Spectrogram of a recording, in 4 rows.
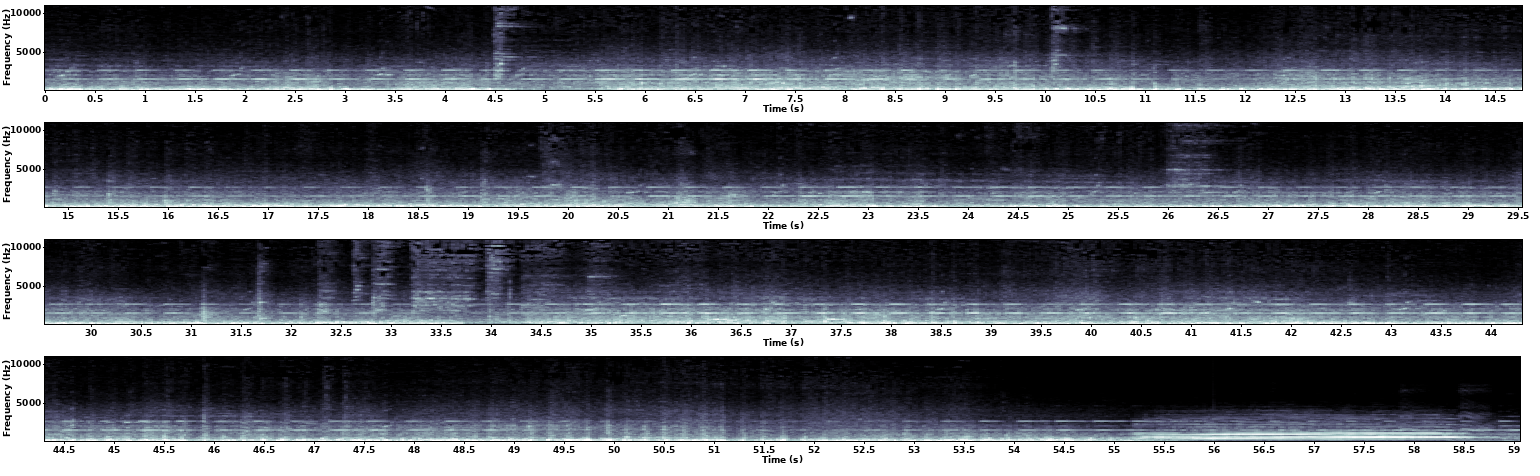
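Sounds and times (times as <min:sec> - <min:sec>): freight train wheels rumbling: 0:00.0 - 0:59.0
clickety-clack over rail joints: 0:05.7 - 0:54.8
high-pitched ringing tone: 0:17.3 - 0:32.1.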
